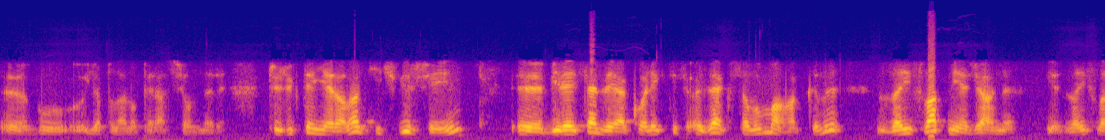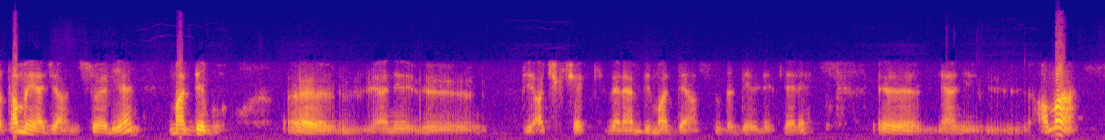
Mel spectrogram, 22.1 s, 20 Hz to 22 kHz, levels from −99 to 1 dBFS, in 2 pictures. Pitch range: 310-395 Hz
